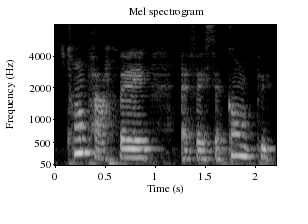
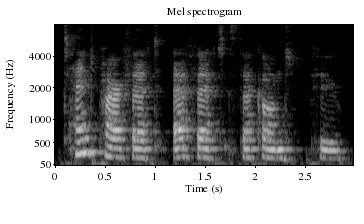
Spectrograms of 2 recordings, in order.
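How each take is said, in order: First: "Parfait Effet" said French-style as par-fay eh-fay; attempted French pronunciation. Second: French read slowly with Irish pronunciation; best Irish accent. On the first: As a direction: have a go at "Teint Parfait Effet Second Peau" in French, final consonants mostly dropped. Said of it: "but it's in French". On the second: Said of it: "in her best Irish accent". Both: Shown as a demonstration.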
